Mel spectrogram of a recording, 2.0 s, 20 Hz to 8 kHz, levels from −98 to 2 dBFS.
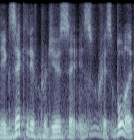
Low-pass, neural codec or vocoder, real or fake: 7.2 kHz; codec, 16 kHz in and 24 kHz out, 0.9 kbps, LongCat-Audio-Codec, fine tuned four codebook decoder; fake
